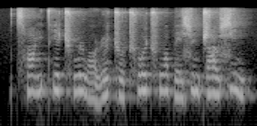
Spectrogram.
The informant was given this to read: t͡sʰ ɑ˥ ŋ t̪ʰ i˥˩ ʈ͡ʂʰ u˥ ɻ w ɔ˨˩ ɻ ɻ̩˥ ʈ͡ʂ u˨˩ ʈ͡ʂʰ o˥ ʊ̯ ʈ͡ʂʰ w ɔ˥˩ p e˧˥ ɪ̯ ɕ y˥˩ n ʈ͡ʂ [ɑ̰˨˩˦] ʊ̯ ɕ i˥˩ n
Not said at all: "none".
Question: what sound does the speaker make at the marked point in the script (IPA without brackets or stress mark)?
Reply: ɑ˥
